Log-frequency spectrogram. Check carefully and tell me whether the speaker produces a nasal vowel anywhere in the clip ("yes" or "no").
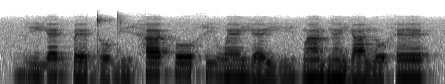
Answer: yes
